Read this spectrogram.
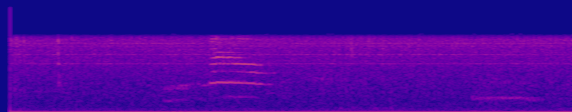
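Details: Worried domestic cat giving a single drawn-out arched meow mid-clip, with a couple of fainter, lower mews before and after, over a steady loud low hum.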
